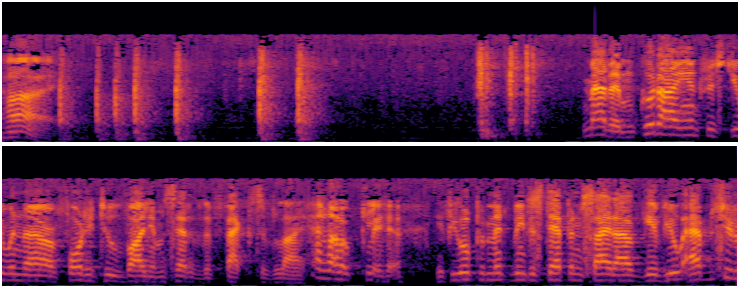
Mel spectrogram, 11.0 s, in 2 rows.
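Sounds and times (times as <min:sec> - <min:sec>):
speech: 0:00.0 - 0:00.5, 0:04.5 - 0:11.0
knocking on a door: 0:00.4 - 0:02.5.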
